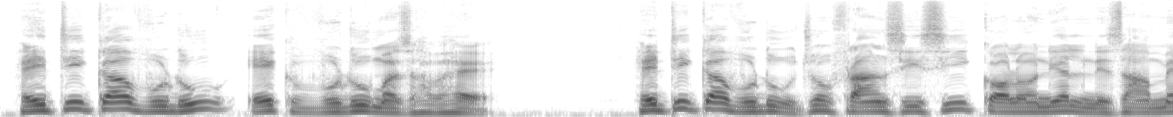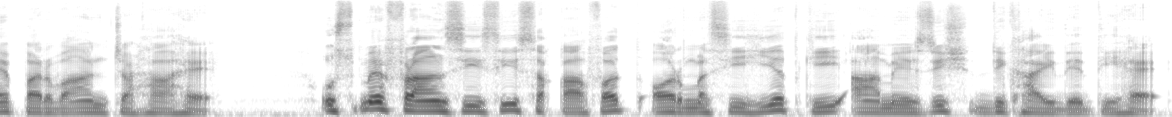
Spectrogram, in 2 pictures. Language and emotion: Urdu, neutral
